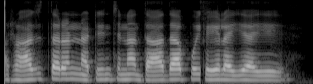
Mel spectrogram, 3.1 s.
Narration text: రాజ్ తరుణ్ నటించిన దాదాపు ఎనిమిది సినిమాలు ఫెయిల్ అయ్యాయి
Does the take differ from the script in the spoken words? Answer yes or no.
yes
